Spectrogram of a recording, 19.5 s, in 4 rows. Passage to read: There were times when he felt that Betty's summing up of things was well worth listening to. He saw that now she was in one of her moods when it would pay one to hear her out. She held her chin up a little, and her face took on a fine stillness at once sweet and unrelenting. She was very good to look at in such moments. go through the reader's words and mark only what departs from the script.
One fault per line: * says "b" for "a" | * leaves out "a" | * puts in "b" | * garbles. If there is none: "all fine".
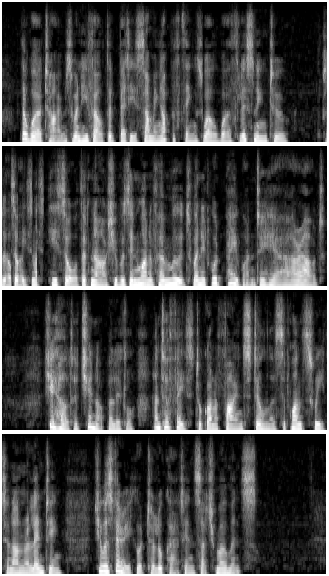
* leaves out "was"
* garbles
